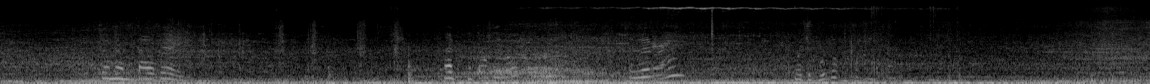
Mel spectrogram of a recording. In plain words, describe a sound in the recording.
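A young boy talks and laughs close by.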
